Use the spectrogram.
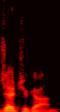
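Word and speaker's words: Jetragon: But it is pronounced Jedragon.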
